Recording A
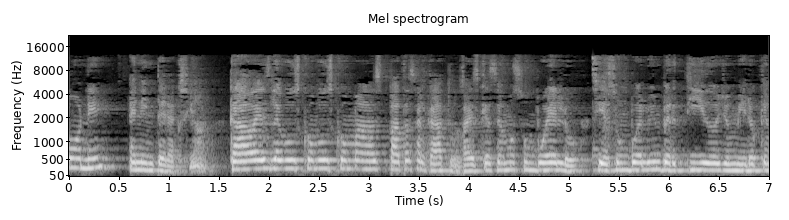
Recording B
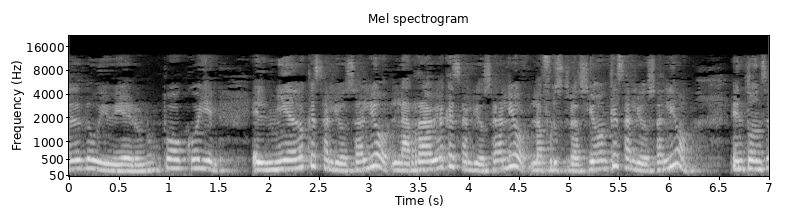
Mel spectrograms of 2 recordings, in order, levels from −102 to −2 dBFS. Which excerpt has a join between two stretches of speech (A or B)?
A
